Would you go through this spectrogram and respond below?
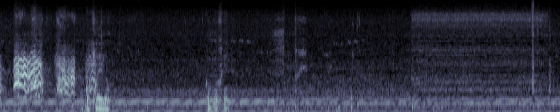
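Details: Two jackals in a standoff with a caracal give three quick bursts of high, quavering, whine-like yelps early on. These are followed by a few faint knocks and a long stretch of quiet background hiss.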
